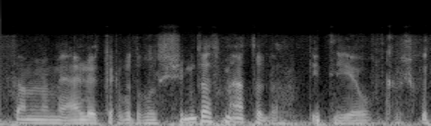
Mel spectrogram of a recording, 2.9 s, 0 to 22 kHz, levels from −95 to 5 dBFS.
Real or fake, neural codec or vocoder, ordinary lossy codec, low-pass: fake; codec, 16 kHz, 2 kbps, FunCodec, trained on Chinese and English, 25 frames a second; Opus, 16 kbps; 7.2 kHz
